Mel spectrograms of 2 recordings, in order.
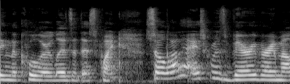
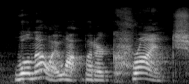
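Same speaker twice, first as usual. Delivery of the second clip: play-acted irate, mad, insistent voice. Retelling a customer's angry demand for her ice cream: imitating an angry customer. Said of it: "she literally gets so mad and she goes".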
